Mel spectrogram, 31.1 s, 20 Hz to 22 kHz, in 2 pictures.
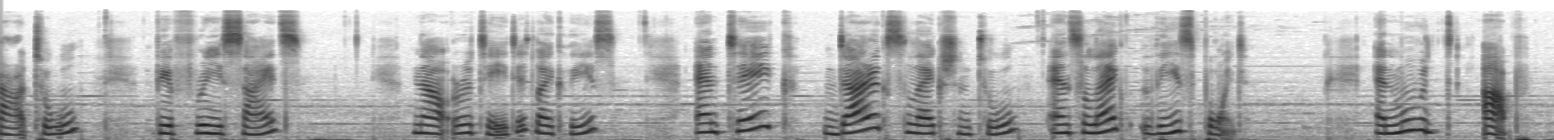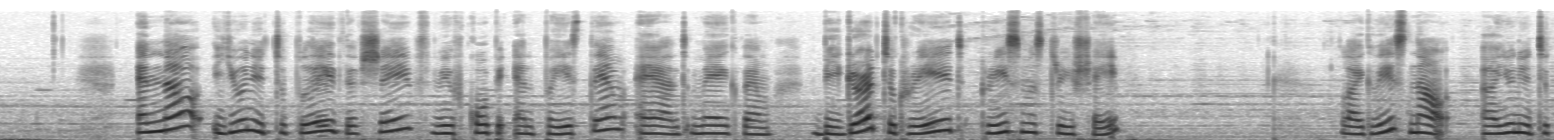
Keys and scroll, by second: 22.0 ctrl+z.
